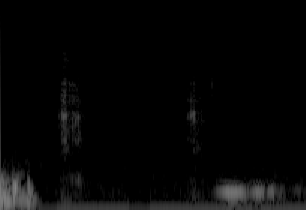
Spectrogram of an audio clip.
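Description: Near silence: room tone over a call line, with the end of a spoken word at the very start and a faint short hum about one and a half seconds in.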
